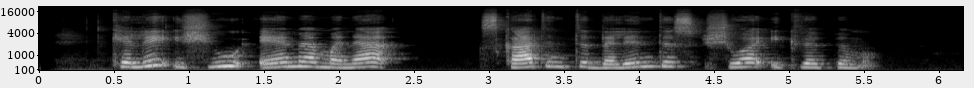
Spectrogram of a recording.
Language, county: Lithuanian, Vilnius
